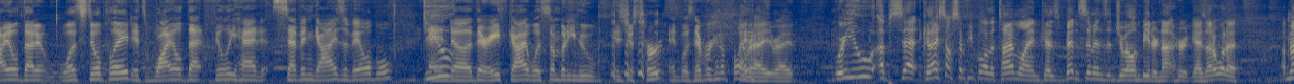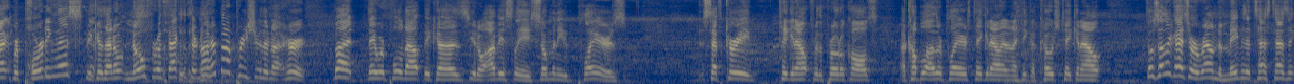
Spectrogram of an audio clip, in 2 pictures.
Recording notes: Live from the Winner's Lounge.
